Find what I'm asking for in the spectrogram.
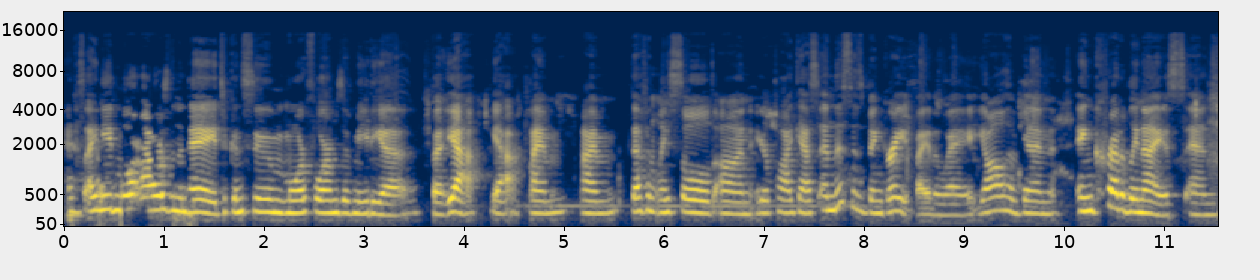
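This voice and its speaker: A woman's voice: medium pitch, steady tone, moderate pace, few pauses. A woman talking casually as a guest author in a podcast interview.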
